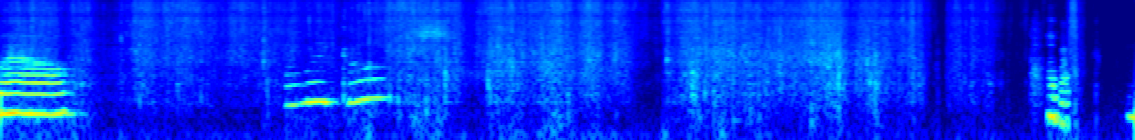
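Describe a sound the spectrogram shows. Plastic bubble wrap rustles and crinkles as it is handled.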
